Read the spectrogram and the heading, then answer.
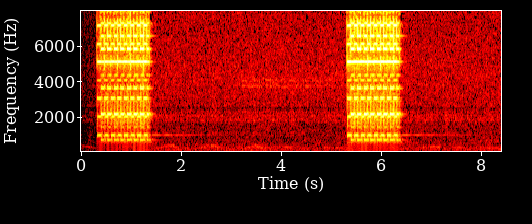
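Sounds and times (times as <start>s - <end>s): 
telephone: 0.3s - 1.7s, 5.3s - 6.6s.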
